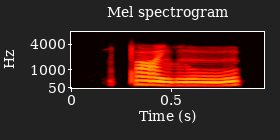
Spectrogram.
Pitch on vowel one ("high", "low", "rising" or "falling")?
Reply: falling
